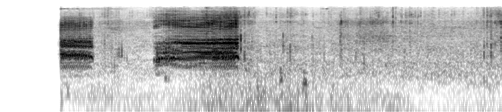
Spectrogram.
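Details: Hooded crows squabbling noisily over prey on the ground: two harsh, loud caws, the second long and grating, over a low rumble of background noise.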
